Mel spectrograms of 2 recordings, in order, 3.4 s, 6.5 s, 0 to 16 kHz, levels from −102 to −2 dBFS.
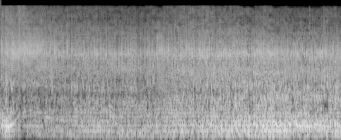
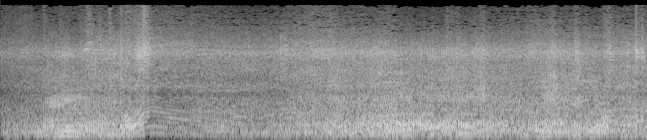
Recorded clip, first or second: second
